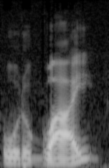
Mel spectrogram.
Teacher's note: é um tritongo quando se fala Uruguai ali no final é uma sílaba só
